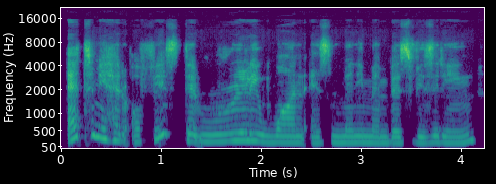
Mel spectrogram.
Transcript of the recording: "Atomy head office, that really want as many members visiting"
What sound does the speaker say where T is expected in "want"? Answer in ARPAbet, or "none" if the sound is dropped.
none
